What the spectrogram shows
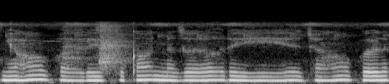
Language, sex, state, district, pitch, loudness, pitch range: Hindi, female, Bihar, Samastipur, 195 Hz, -14 LUFS, 185-200 Hz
